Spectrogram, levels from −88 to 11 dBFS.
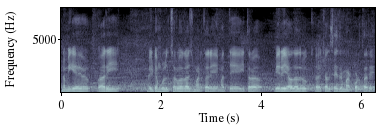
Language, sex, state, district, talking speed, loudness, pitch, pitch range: Kannada, female, Karnataka, Bellary, 135 wpm, -18 LUFS, 140 Hz, 135-145 Hz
